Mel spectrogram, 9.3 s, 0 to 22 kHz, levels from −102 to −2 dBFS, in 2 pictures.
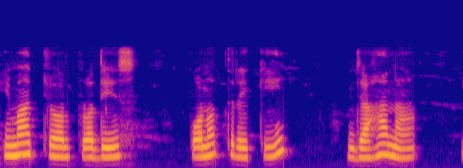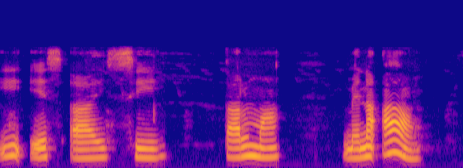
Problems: none marked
